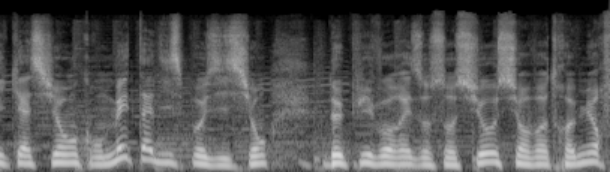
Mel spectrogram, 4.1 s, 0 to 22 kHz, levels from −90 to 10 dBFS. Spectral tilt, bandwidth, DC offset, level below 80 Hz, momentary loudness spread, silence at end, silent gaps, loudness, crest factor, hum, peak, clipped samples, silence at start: -5 dB/octave; 17 kHz; under 0.1%; -48 dBFS; 4 LU; 0 s; none; -17 LUFS; 16 dB; none; 0 dBFS; under 0.1%; 0 s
